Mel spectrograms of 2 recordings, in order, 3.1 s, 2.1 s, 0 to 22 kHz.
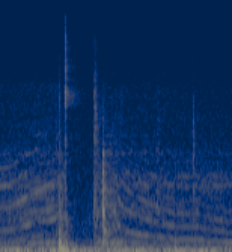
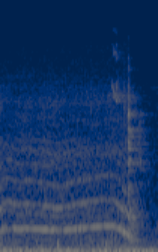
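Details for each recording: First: Turbo Honda Accord power window: motor whine sags lower as it labours upward, clunks at ends, glass moves slowly; owner suspects voltage drop or need for lubrication, unconfirmed. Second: Turbo Honda Accord driver's power window just after repair (previously went up only with door closed): smooth even motor whine about 1.5 seconds, then drops and stops with soft clunk; window goes down and back up normally.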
